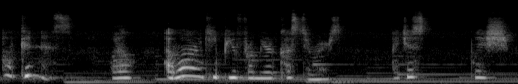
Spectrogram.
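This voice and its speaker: A young female pony, timid and sweet-tempered. The voice sits extremely high and soft, with hesitant, pleading phrasing. Faint music plays underneath. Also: expressive, measured pace, rough recording. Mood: polite, wistful.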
